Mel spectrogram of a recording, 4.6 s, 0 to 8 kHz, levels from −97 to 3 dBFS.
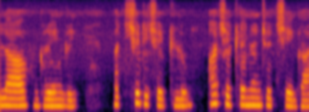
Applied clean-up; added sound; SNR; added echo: neural mask model Resemble Enhance denoiser.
